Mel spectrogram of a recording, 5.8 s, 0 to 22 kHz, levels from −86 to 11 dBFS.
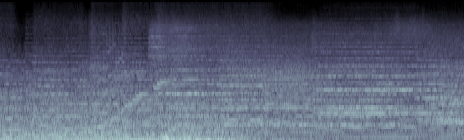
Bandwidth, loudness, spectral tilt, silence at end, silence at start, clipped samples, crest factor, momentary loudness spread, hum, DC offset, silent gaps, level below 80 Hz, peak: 15.5 kHz; -20 LUFS; -5.5 dB/octave; 0 s; 0 s; under 0.1%; 16 dB; 5 LU; none; under 0.1%; none; -24 dBFS; -4 dBFS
